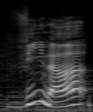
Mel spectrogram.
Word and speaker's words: Wiener: In German, we say vina. The German W is pronounced like an English v.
